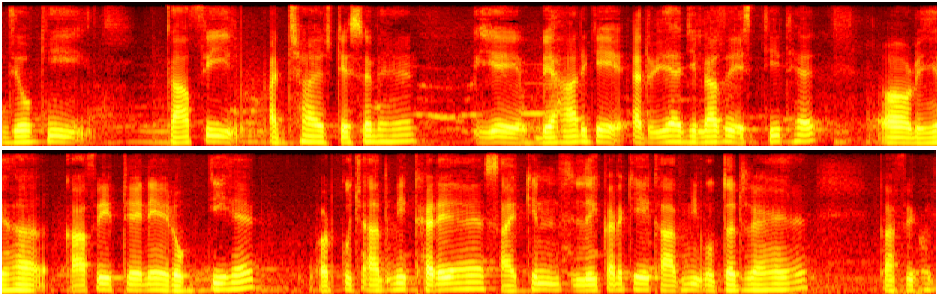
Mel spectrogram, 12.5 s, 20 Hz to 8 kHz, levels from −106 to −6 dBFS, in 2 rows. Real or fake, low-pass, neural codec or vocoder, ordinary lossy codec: fake; 7.2 kHz; codec, 16 kHz, 1 kbps, X-Codec, HuBERT features, trained on balanced general audio; MP3, 64 kbps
